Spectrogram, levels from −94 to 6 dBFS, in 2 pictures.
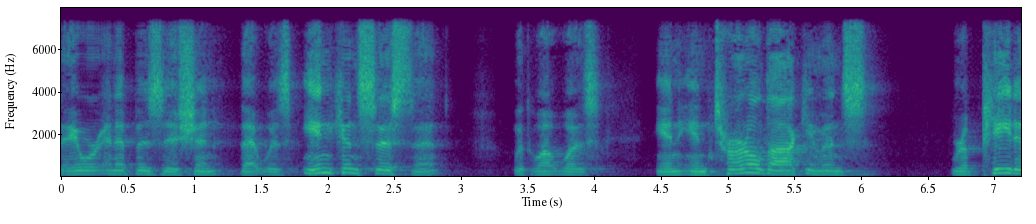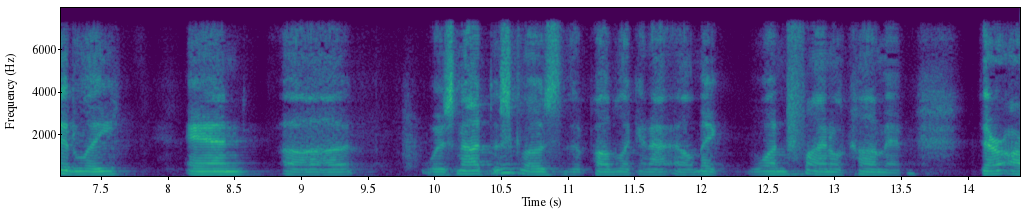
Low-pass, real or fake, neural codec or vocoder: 7.2 kHz; fake; codec, 16 kHz in and 24 kHz out, 1 kbps, XY-Tokenizer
